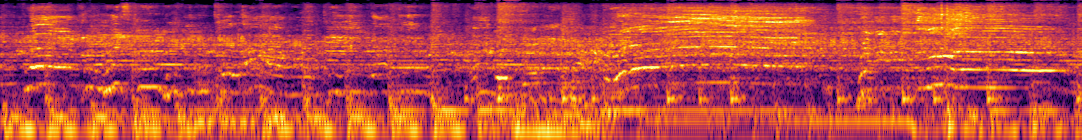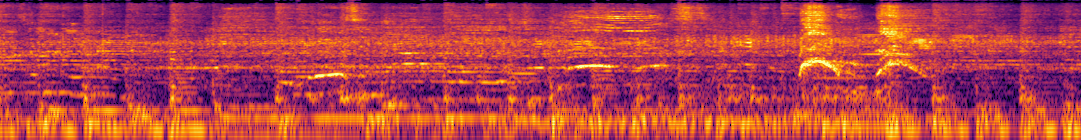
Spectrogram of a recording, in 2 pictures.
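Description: Live rock band playing a song: electric guitar, bass guitar and drums, with a male singer's vocals over them.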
